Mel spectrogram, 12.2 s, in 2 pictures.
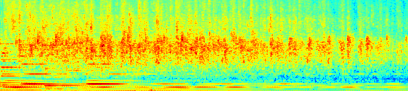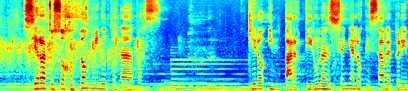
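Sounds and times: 
audience applause: 0.0s - 8.6s
sustained keyboard chords: 0.0s - 12.2s
speech: 6.6s - 8.7s, 9.9s - 12.2s.

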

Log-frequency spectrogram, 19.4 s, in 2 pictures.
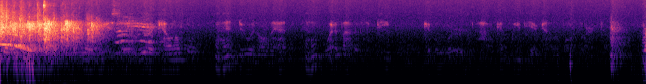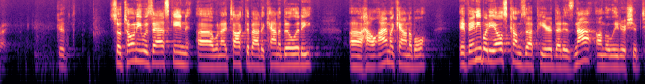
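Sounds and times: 
audience clapping: 0.0s - 2.5s
speech: 10.6s - 19.3s.

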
